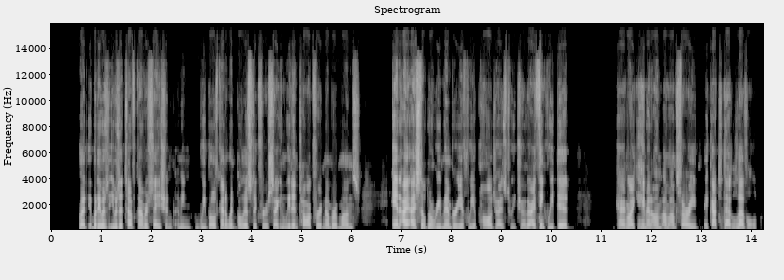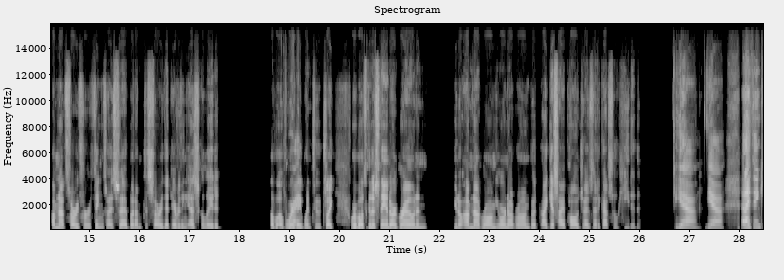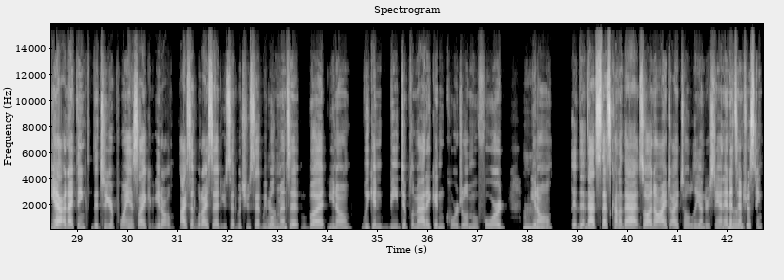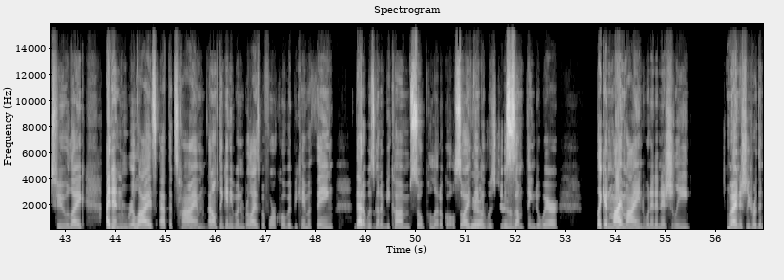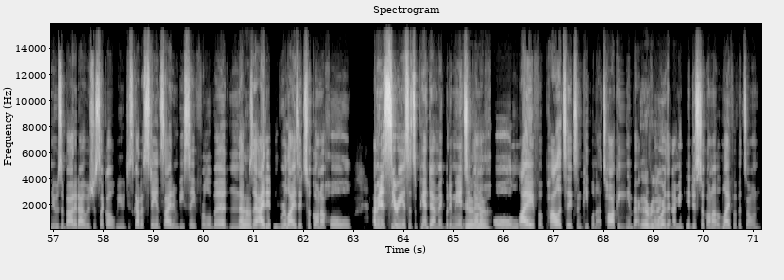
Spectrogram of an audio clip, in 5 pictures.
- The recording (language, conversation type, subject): English, unstructured, How do you deal with someone who refuses to apologize?
- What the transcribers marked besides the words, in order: none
